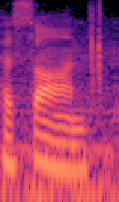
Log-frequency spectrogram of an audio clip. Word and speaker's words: Hassan: Okay, so her last name is pronounced Hassan, and she has way too much attitude.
